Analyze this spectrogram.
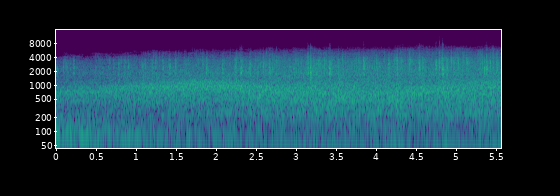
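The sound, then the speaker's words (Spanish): Rain pours during a night storm with strengthening wind, a loud, dense, steady hiss of drops that holds without a break throughout. “Y llovió.”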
